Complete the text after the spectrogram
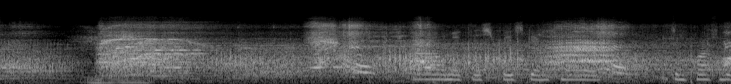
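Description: A dinosaur roars loudly.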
